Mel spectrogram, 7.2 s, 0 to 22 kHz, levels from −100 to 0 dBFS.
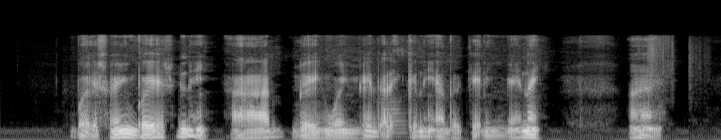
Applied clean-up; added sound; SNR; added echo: none; Brass instrument; 18 dB; none.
